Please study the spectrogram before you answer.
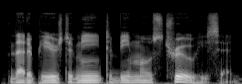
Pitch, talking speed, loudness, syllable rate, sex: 90 Hz, 245 wpm, -19 LUFS, 4.9 syllables/s, male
